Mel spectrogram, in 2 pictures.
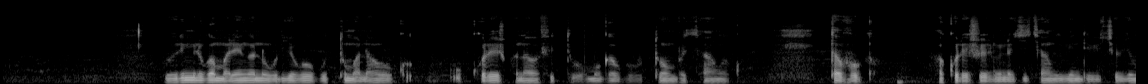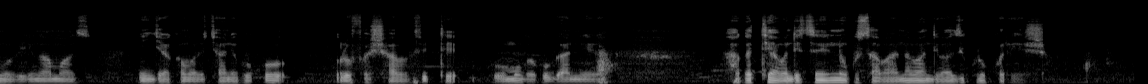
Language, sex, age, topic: Kinyarwanda, male, 25-35, education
